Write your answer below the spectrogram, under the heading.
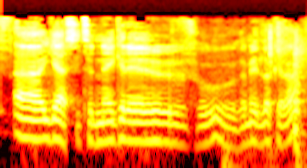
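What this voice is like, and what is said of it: Spooky voice. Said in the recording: “my spooky voice”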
